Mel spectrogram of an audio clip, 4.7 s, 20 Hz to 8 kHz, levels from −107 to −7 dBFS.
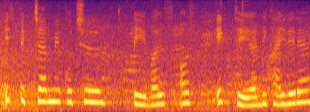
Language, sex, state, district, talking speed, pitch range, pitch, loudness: Hindi, female, Chhattisgarh, Raipur, 155 wpm, 250-300 Hz, 285 Hz, -16 LUFS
